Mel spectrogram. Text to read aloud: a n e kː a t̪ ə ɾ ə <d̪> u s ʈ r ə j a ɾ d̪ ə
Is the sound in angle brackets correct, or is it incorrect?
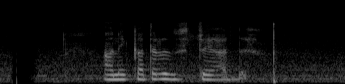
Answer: correct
